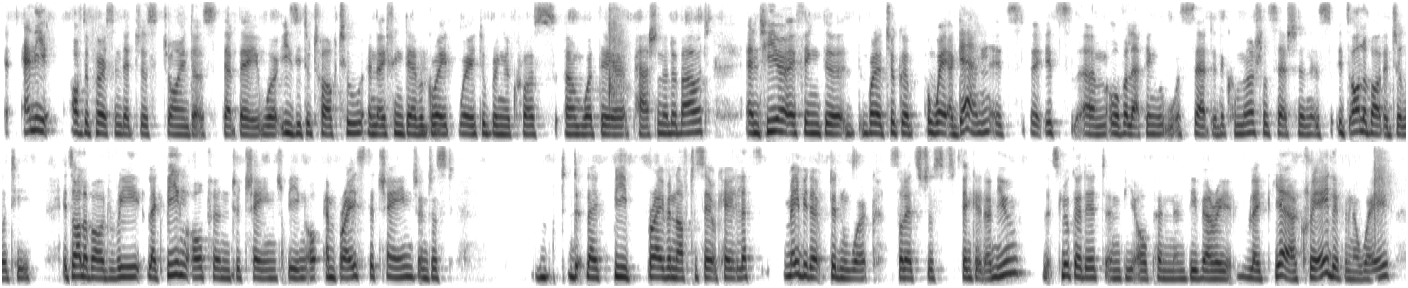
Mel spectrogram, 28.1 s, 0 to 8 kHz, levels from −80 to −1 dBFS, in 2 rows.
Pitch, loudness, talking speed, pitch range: 195 Hz, -22 LUFS, 225 wpm, 185-210 Hz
